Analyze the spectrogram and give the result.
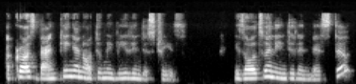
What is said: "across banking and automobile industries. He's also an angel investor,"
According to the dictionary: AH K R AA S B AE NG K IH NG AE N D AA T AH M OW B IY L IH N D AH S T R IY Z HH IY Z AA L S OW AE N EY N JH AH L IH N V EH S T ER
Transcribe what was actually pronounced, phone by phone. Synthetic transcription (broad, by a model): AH K R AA S B AE NG K IH NG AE N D AA T AH M OW B IY L IH N D AH S T R IY Z HH IY Z AA L S OW AE N EY N JH AH L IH N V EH S T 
